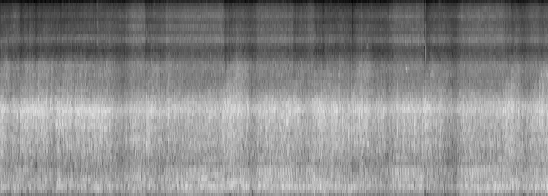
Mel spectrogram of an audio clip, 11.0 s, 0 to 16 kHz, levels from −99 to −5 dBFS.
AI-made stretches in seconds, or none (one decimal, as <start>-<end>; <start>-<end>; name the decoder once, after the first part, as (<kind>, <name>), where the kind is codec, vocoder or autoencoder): 6.5-7.2 (codec, SNAC)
